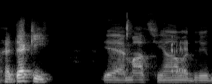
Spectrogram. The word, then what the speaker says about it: Matsuyama: too i can't even say his name um matayama hideki yeah matsuyama dude like he's plus 4000 right now like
